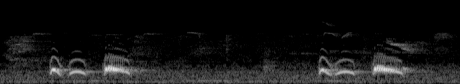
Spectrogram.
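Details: Female spotted dove calling out to other doves, two repeated phrases of short curved coos ending in a stronger drawn-out note, about three seconds apart, with faint high chirping of other birds.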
